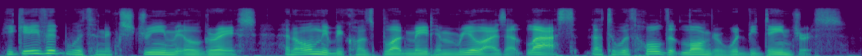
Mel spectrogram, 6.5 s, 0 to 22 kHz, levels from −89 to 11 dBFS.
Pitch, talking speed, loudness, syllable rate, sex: 125 Hz, 230 wpm, -22 LUFS, 6.1 syllables/s, male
